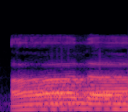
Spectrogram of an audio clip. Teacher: آلا میں آ میں مد بدل ہے، یہ 2 حرکات لمبا ہے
